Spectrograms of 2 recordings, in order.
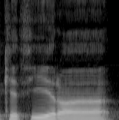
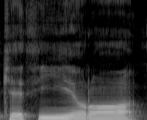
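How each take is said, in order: First: The r sound is light and thin. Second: The r sound is heavy, with a full mouth. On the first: The speaker calls it wrong. "So you don't say" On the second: The speaker calls it right. "When you stop on the ra's, they become full mouth"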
